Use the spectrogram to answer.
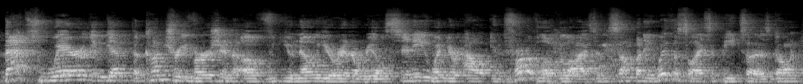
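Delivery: ordinary talk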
